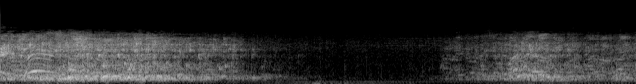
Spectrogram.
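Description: A loud, steady roar of rushing water like a waterfall, dipping to a quieter hiss midway before surging back up to full strength.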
